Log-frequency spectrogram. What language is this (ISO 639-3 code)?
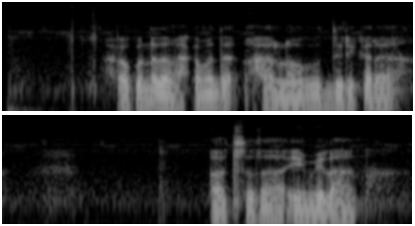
som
